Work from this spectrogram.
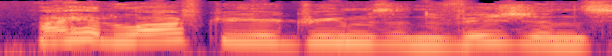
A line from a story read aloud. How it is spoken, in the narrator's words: said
